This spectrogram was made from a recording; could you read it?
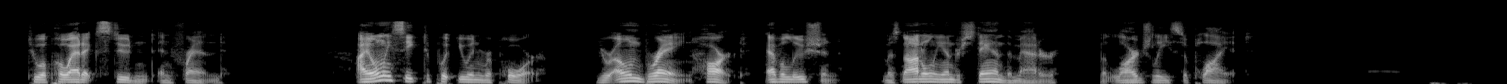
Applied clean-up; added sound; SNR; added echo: none; none; none; none.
